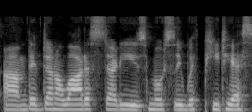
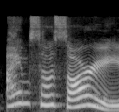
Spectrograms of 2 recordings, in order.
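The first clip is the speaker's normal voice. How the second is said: retold apology; 10 semitones higher, 3 dB louder than usual. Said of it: "I was like".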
